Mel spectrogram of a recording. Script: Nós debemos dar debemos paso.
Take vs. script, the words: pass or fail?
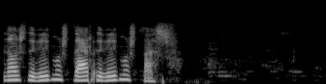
pass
